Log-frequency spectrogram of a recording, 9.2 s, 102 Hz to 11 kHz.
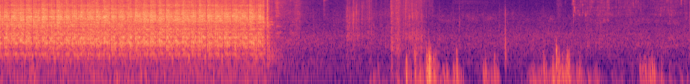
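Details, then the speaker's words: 1978 Datsun 1500 Ute GN620, first start after 20 years parked, fresh fuel in tank: long steady starter churn, about three pulses a second, no catch; cranks without starting, suspected mechanical fuel pump not drawing from rear tank. "Be interesting to see if the fuel pump's actually pumping up fuel from the back tank or not. Hey? The mechanical pump."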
